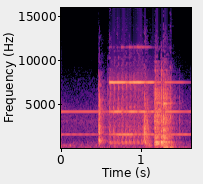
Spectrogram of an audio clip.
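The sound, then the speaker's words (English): An old-fashioned telephone bell rings with a bright, sustained metallic tone, fairly loud, broken by short clattering bursts near the end, as if the handset is being lifted. “At any rate, all that now remains is for the phone to ring.”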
